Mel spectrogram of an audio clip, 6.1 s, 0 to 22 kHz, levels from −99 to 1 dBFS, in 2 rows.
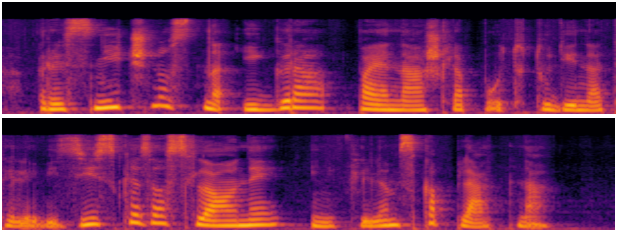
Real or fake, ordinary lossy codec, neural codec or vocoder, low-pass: real; none; none; none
